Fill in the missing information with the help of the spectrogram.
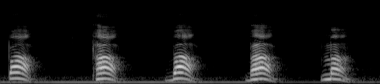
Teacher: इनका उच्चारण स्थान ओष्ठ है फ्रेंड्स,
